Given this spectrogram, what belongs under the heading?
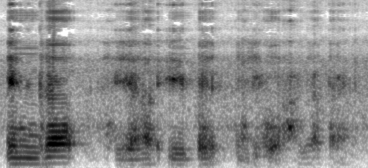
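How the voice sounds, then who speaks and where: A man teaching pronunciation, explaining patiently and slowing down to stress syllables when he demonstrates. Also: on the low side, creaky, mellow, rough recording. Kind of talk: explanatory lesson with recited examples.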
